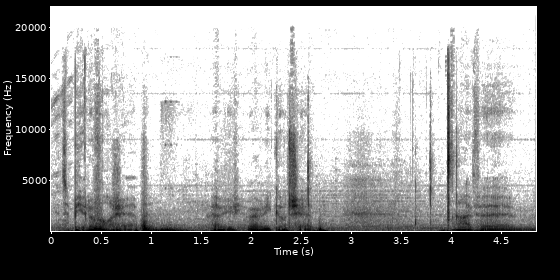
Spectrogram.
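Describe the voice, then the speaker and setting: The pace is moderate and the voice is a whisper. Background noise can be clearly heard. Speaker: gaming video creator. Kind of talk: whispered gameplay commentary. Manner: whispering; soft-spoken.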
